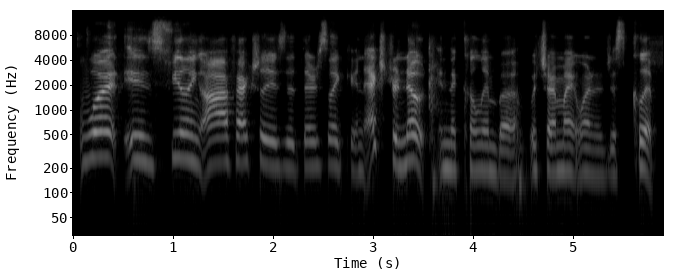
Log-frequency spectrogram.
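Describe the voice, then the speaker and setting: A woman's voice: mid-range voice, pushed and bright, soft background music. A woman co-writer giving chatty, encouraging feedback on vocal takes in a casual studio session. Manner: encouraging, chatty, quick to explain. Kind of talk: casual studio work talk.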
